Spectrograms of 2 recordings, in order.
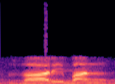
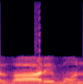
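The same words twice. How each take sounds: First: "ضارباً" voiced as zaa-ri-ban; accusative ending. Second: "ضارب" voiced as zaa-ri-bun; nominative ending. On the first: Teacher shows students the nasb ending, "ضارباً" said zaa-ri-ban. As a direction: end "ضارباً" on an open -an. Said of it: "نصب پر ذرا تلفظ کرو". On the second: Teacher shows students the raf' ending, "ضارب" said zaa-ri-bun. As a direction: end "ضارب" on a clear -un. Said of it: "اس کے رفع پر ہم تلفظ کر رہے ہیں". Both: Shown as a demonstration.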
